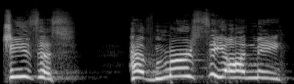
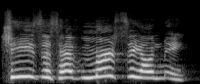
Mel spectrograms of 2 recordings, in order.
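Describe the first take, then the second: First: High, desperate cry for mercy. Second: High pleading call; a blind man's desperate high cry. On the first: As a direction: call out over the crowd, begging. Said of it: "starts crying out". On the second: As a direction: beg him across the crowd. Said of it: "Can you feel his desperation?". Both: Acted.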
